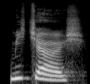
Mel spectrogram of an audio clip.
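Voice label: "мичаӧсь", Komi, female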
